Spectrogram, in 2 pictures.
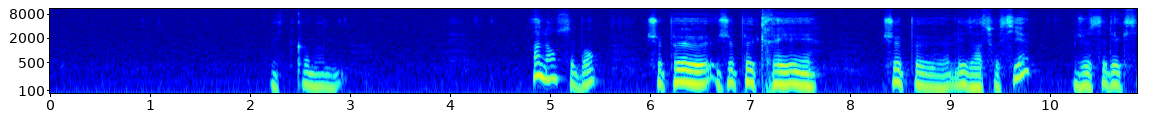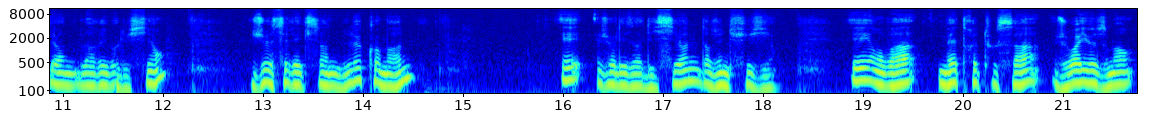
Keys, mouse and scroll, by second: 0.9 space, 2.4 click, 2.7 space, 4.3 space, 5.7-6.7 drag, 7.7-8.6 drag, 11.5 click, 14.0 ctrl+click, 15.6 click, 16.9-17.2 scroll down 2, 21.3-21.7 drag.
